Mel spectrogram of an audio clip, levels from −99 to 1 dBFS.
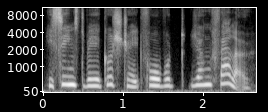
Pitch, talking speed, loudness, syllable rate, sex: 265 Hz, 225 wpm, -15 LUFS, 5.1 syllables/s, female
